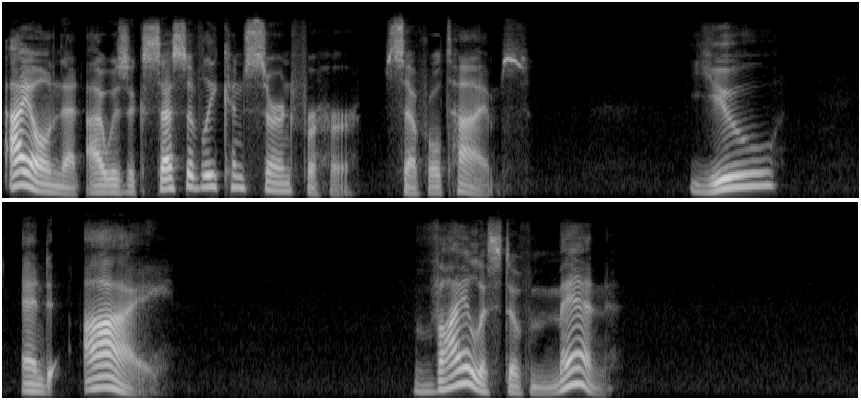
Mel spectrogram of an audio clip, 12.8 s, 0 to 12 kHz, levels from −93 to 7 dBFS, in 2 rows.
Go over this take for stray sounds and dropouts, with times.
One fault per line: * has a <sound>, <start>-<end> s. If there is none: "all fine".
all fine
